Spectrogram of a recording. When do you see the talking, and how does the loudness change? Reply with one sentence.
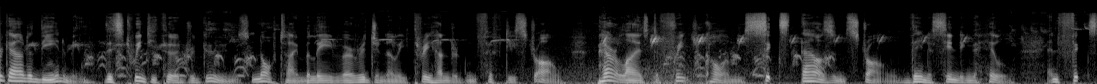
You can hear the talking from 0.0 to 10.9 s, at a steady volume.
